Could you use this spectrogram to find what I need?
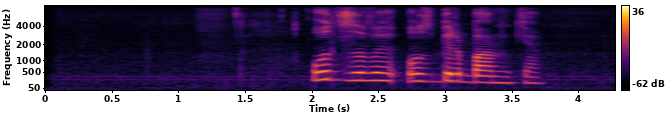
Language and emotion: Russian, neutral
